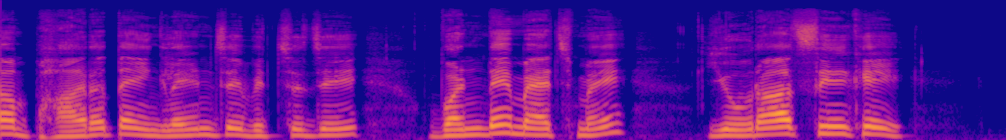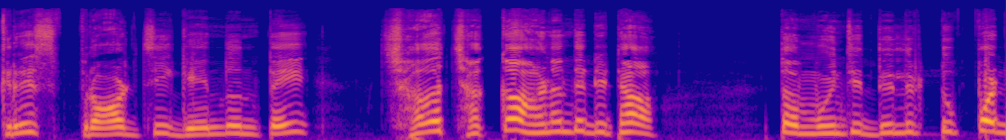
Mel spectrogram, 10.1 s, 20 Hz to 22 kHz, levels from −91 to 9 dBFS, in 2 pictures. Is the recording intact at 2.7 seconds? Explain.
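Yes, the audio is intact at 2.7 seconds, with no fault audible at that point in the speech.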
